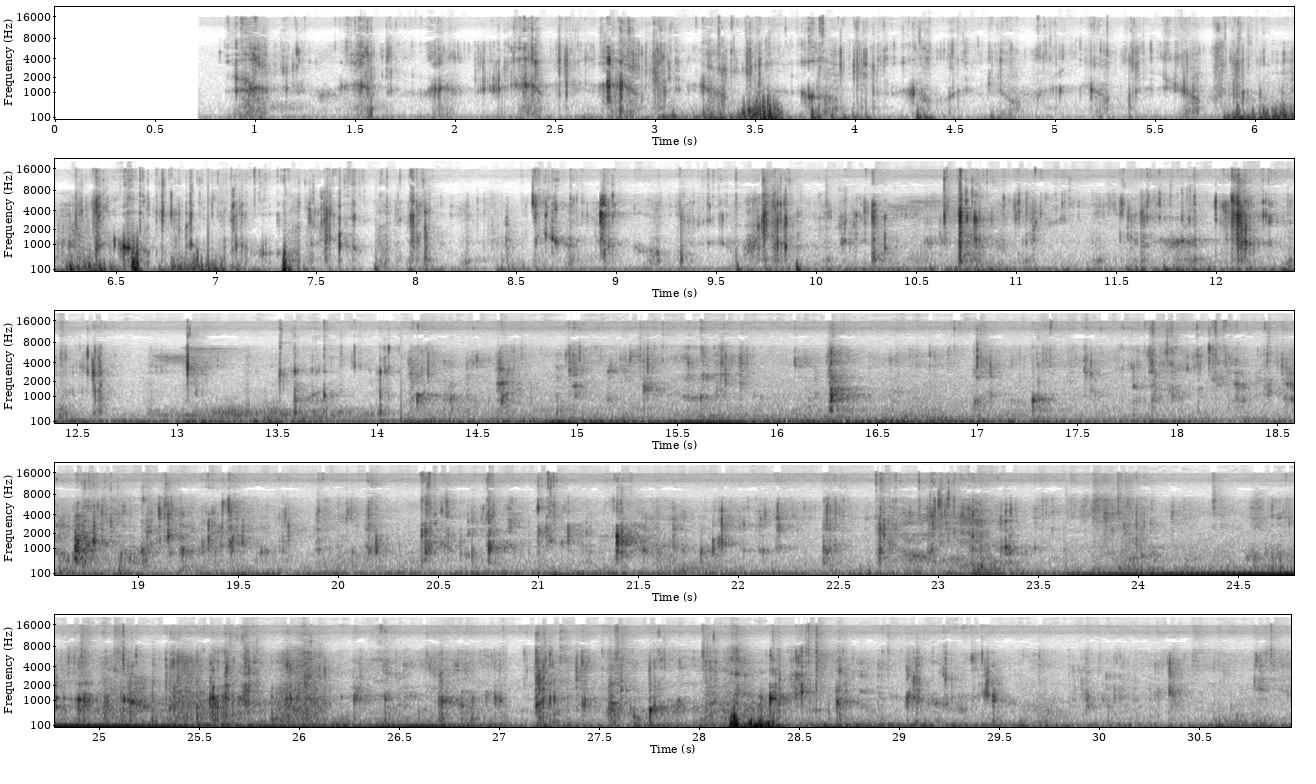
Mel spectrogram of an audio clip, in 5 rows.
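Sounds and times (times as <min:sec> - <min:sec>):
people chewing crunchily: 0:00.8 - 0:30.9.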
